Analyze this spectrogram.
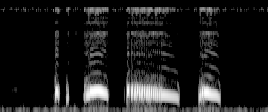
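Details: Single spotted dove phrase: two brief opening notes, a rounded coo, a long vibrating coo falling in pitch, then a closing arched coo. Calm, clean background.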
